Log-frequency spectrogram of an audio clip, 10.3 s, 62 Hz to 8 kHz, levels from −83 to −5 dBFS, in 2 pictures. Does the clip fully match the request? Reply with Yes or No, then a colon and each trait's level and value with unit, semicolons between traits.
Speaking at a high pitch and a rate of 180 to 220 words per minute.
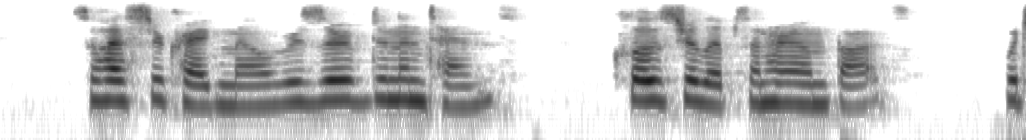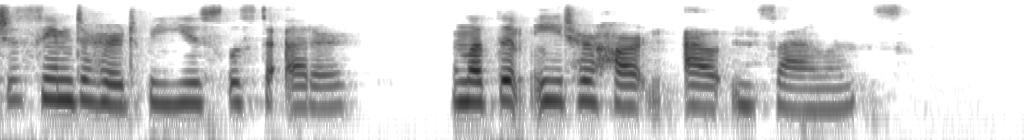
Yes: high, 230 Hz; average, 185 wpm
